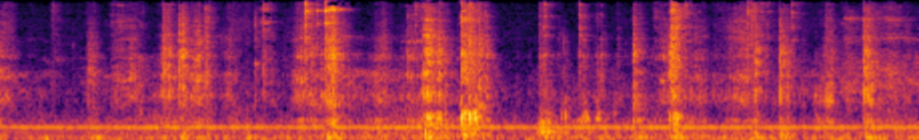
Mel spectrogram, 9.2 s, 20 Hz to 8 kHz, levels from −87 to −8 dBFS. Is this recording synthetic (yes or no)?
no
